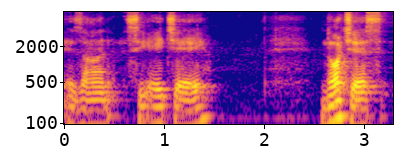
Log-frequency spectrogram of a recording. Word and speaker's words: noches: Noches, the accent is on NO.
